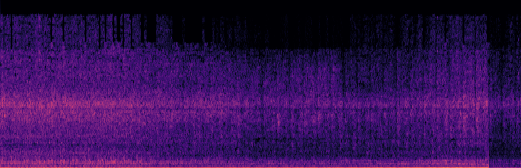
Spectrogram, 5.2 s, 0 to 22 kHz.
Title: 350 misfiring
